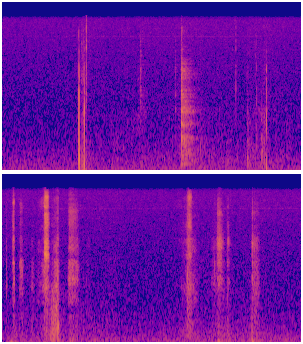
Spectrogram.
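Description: Scattered light taps, clicks and scratches as a kitten paws and noses at a plastic box and its yellow plastic lid, with a cluster of quick taps around the middle.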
